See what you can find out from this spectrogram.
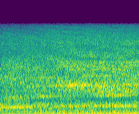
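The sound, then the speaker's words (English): Traffic on the Lagos–Benin highway in Nigeria: a continuous broad roar of vehicles with no single vehicle standing out, steady and moderately loud throughout. “This road is the highway between the cities of Lagos and Benin. It is one of the busiest highways in Nigeria. Thousands and thousands of vehicles ply it every day.”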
